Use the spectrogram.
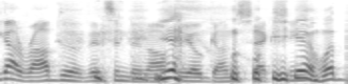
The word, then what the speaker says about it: D'Onofrio: D'Onofrio.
